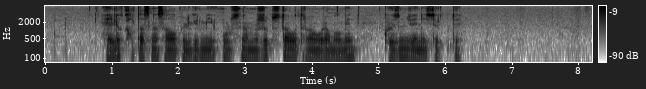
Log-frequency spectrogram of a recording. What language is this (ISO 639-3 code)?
kaz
